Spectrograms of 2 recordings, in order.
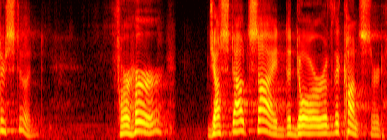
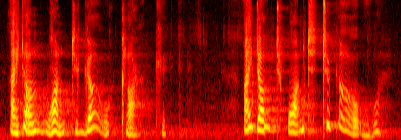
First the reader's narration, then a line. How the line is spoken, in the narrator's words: She burst into tears and sobbed pleadingly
